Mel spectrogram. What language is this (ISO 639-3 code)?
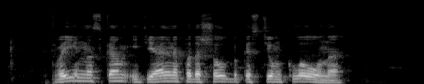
rus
